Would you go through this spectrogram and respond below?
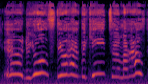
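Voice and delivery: high, slow, disgusted mock read; ew-ing at him, high and drawn out; grossed-out text. Texting ex about the key.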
